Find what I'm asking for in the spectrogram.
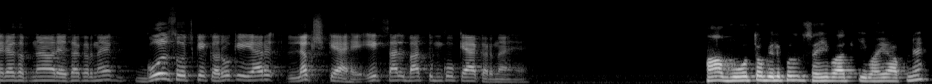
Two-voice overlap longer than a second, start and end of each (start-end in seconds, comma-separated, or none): none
